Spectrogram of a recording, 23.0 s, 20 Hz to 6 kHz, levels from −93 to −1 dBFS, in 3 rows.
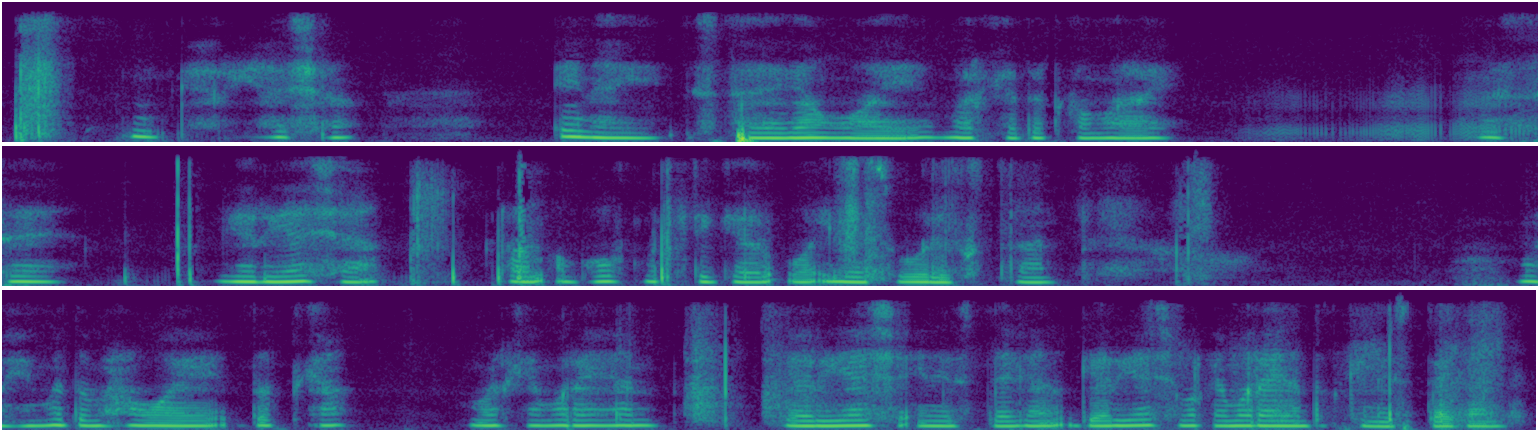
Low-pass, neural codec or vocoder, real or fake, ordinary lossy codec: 5.4 kHz; none; real; AAC, 32 kbps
